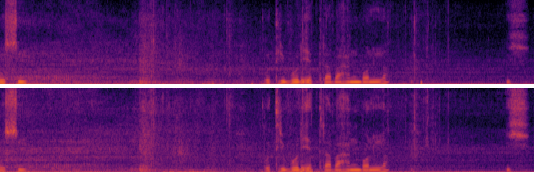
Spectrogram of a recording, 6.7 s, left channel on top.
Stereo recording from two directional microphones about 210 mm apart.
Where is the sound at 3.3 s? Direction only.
15° left (ahead or behind).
